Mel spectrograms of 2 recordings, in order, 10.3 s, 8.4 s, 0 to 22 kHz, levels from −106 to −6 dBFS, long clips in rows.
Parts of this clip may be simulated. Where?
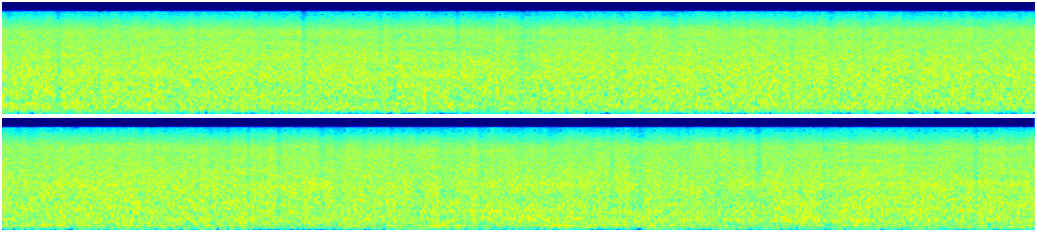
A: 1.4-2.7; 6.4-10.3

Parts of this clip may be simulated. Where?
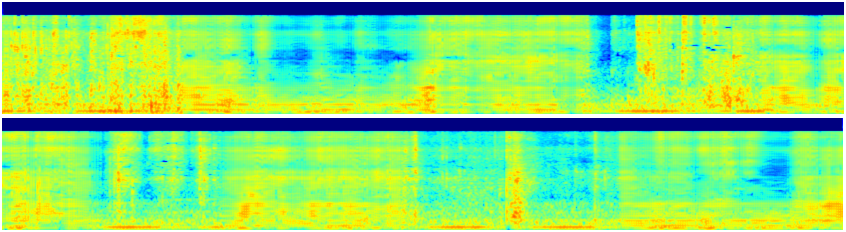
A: 0.9-2.9; 3.8-4.7; 5.3-6.2; 7.3-8.4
